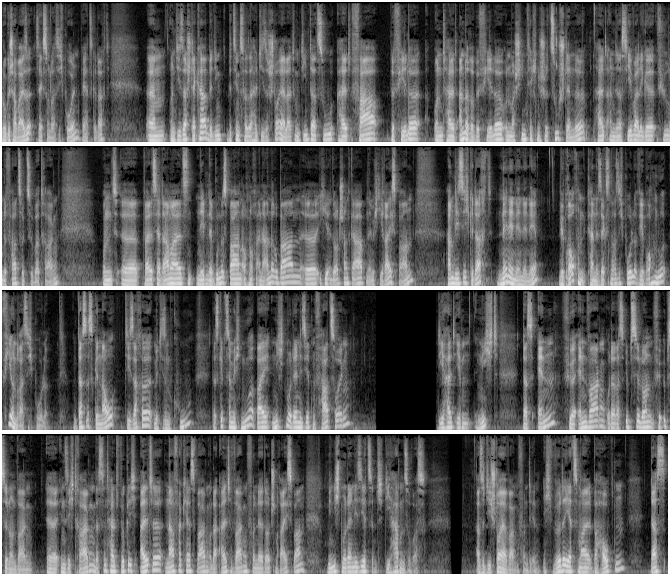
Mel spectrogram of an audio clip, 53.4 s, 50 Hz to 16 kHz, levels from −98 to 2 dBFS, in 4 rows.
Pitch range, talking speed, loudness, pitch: 105-135 Hz, 155 wpm, -19 LUFS, 120 Hz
